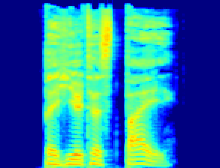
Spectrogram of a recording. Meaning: inflection of beibehalten: 1. second-person singular preterite 2. second-person singular subjunctive II
- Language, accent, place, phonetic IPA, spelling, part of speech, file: German, Germany, Berlin, [bəˌhiːltəst ˈbaɪ̯], behieltest bei, verb, De-behieltest bei.ogg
